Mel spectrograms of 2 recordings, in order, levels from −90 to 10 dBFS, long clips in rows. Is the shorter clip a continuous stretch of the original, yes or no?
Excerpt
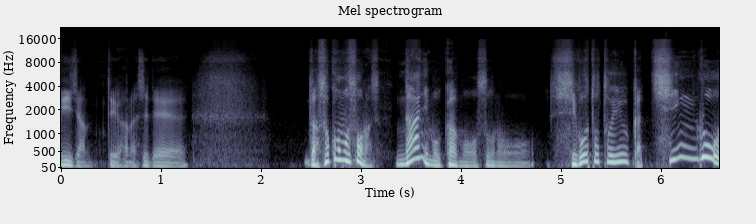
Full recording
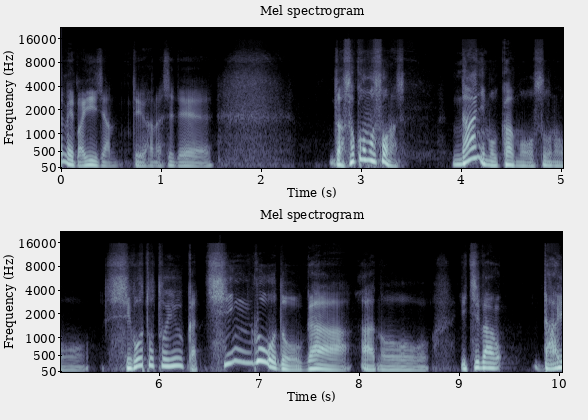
no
